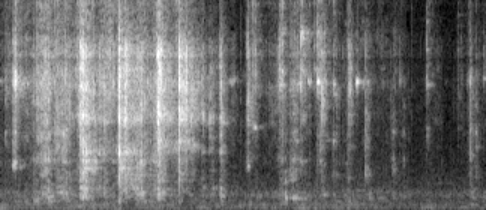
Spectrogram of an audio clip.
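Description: Jewellery chains and bracelets clinking and jingling lightly as they are handled, with many small clicks that thin out after about two seconds and stop near the end.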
